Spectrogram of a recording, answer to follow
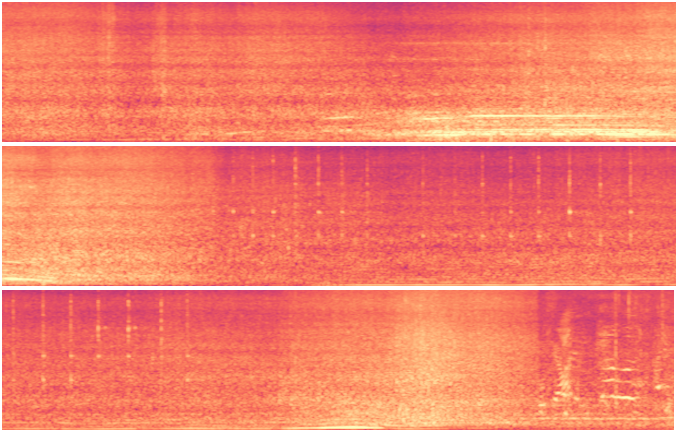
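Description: A four-wheel drive's engine running as the vehicle wades through a deep river crossing, with water rushing and splashing around it. The engine revs up and back down once about a quarter of the way in, then settles to a low rumble.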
